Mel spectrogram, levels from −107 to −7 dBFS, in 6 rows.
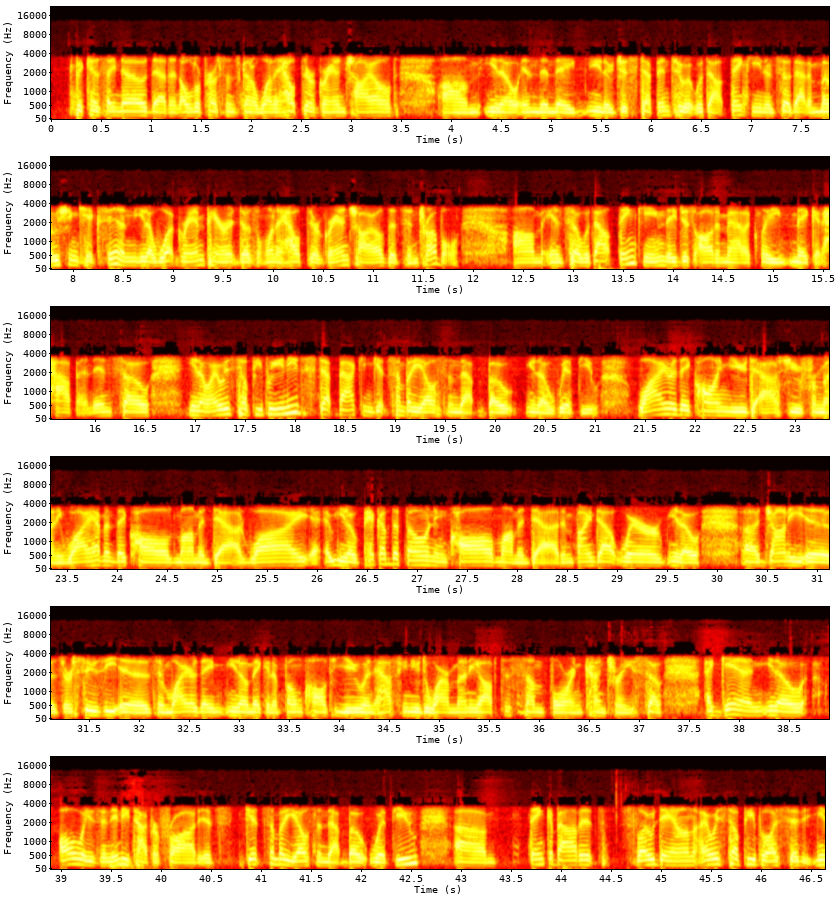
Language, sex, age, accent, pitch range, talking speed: English, female, 40-59, American, 130-155 Hz, 230 wpm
